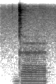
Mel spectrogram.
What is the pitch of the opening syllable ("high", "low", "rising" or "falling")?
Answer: low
